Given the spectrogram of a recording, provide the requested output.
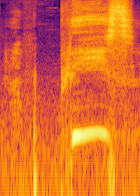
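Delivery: hushed breathy plea, begging him softly; pleading whisper. Acted. Pleading whisper after quarrel. (கிசுகிசுப்பான கெஞ்சல்)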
